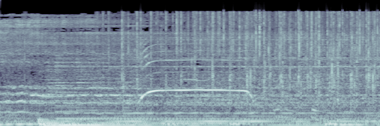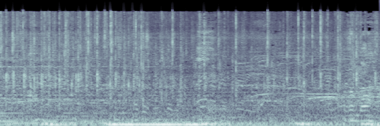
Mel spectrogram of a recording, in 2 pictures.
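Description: A live pop song ending on stage: backing music with heavy bass, a long held high vocal note for about a second and a half, and an audience cheering and clapping.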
